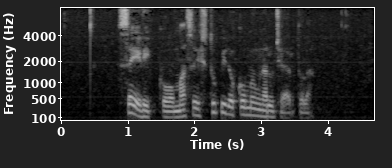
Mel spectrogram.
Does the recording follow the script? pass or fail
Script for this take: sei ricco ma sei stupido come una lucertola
pass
